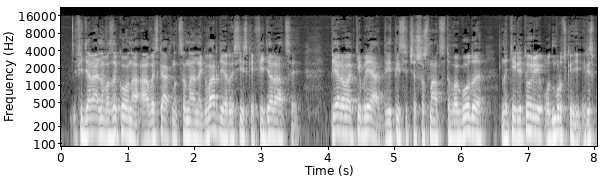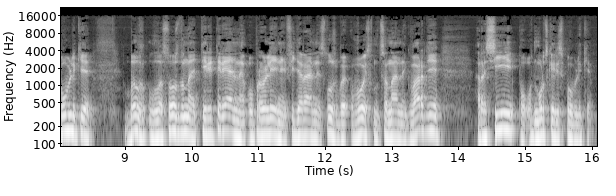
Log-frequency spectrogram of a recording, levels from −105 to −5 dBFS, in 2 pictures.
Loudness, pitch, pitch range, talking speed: -16 LUFS, 125 Hz, 120-140 Hz, 110 wpm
